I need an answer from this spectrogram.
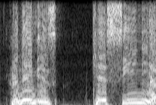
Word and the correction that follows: Ksenia: I don't think you pronounced the K. – Ksenia Ovchekinokova.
